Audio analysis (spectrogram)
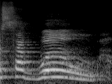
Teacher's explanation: o U e o O, eles são menores, você pronuncia de maneira mais fraca. Então, eles são semivogais. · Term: tritongo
